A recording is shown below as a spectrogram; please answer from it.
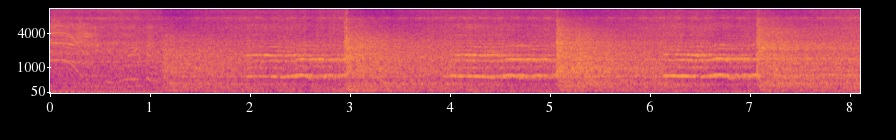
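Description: A hammer driving a tight-fitting steel pin, about 70 kg, into a giant robot's steel leg frame: sharp bangs about every two seconds, four in all, each trailing off in the hall's echo. The pin has stuck the last few centimetres short and is being forced home.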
